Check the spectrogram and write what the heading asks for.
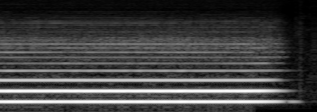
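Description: Tenor saxophone holding one long, steady note, the last note of the solo.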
